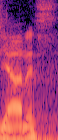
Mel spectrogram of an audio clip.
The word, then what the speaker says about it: Giannis: Giannis is putting up. Giannis is going to be Giannis. We figured it out game Giannis. one. What? You keep saying Giannis. Gian- Yeah. Giannis. It's Giannis.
